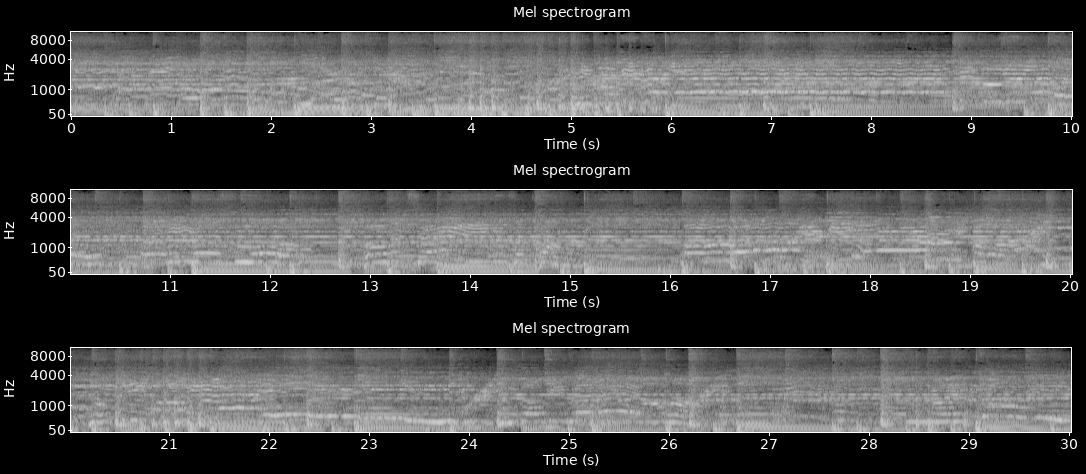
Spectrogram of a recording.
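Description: A rock band playing live: electric guitars over a drum kit, with a steady low bass line changing notes every second or so.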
